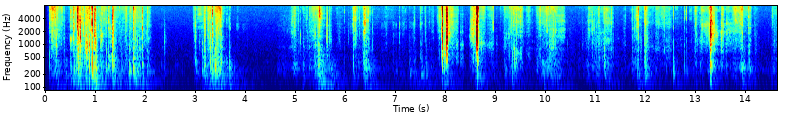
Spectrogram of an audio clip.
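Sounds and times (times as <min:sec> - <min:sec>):
file folder: 0:00.1 - 0:02.2, 0:07.1 - 0:14.1.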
